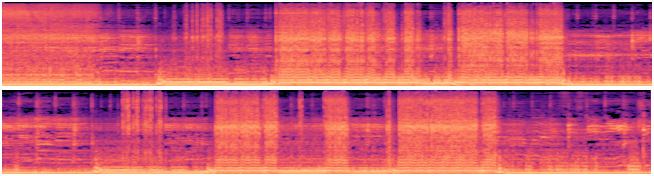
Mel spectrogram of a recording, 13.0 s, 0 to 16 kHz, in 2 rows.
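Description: JBL Flip 4 portable Bluetooth speaker playing bass-heavy music at full volume, its passive radiator pumping hard. Long held bass notes change pitch every second or two.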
